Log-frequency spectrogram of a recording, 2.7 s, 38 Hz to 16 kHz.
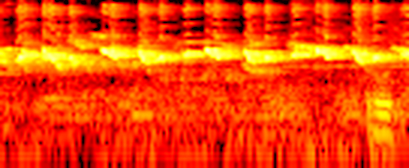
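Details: A yellow-vented bulbul in Bandung, March 2021, delivers a long, rapid, unbroken song of bubbly, chattering whistled notes rising and falling through a bright middle pitch, with nothing else heard.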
